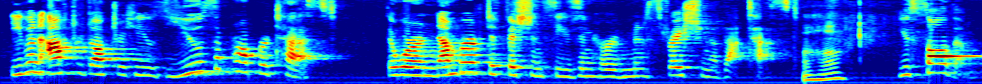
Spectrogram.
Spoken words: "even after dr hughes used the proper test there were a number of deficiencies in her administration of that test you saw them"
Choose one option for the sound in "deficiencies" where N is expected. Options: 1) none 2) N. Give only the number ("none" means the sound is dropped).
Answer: 2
